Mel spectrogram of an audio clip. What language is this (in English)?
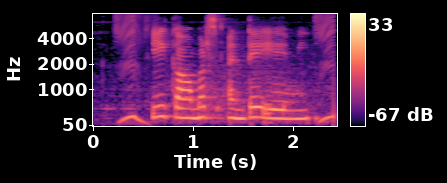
Telugu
